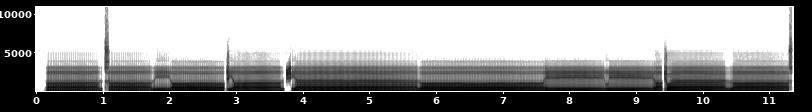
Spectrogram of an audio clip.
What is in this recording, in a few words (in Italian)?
basso solo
